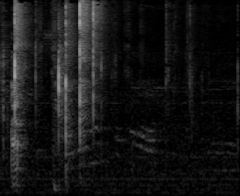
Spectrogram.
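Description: Screw cap of a plastic spouted jelly-drink pouch being twisted open, with a handful of sharp clicks and crinkles of the pouch in the first second.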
